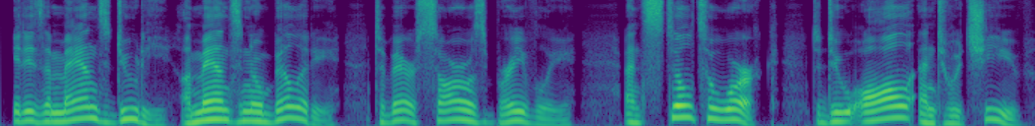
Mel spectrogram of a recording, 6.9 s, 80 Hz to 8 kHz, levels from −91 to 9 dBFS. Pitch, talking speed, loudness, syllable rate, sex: 155 Hz, 190 wpm, -19 LUFS, 5.4 syllables/s, male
